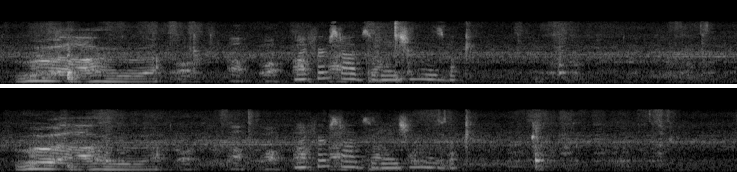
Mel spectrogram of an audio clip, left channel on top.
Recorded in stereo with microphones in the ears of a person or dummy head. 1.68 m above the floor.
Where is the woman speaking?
20° left (ahead or behind), 0.6 m.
